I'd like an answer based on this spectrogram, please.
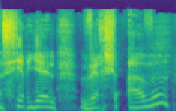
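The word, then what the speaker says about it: Cyriel Verschaeve: ancien prêtre qui s'appelle alors je je le prononcer de façon un peu à la française cyiel verche voilà c'est ça qui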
